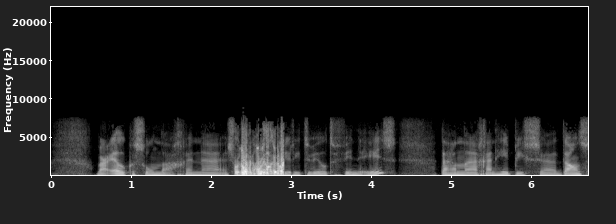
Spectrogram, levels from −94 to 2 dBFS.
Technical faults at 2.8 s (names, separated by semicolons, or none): codec payload misread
